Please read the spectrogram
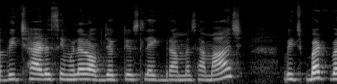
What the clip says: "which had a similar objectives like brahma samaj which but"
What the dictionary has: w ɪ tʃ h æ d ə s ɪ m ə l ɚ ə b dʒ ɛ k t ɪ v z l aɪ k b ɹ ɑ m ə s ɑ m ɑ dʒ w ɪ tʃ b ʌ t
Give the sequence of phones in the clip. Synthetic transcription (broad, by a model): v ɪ tʃ h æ d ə s ɪ m ə l ɚ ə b dʒ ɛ k t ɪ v s l aɪ k b ɹ ɑ m ə s ɑ m ɑ dʒ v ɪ tʃ b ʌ t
